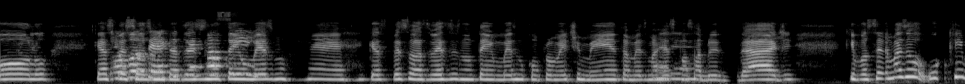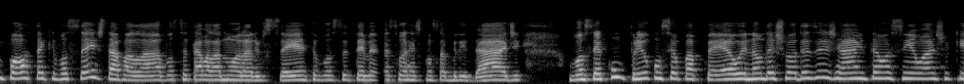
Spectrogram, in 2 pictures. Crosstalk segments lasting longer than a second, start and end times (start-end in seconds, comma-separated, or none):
1.1-2.7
